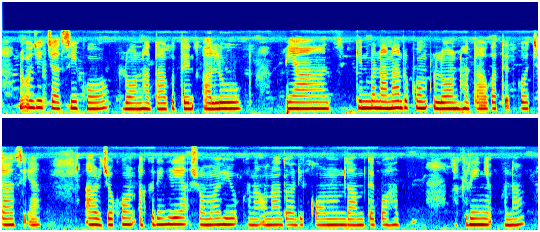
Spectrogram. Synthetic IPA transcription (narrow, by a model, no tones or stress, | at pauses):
nɔʔɔd͡ʒit͡ʃasikɔ | lɔnɦat̪akɔt̪ɛalut | pijad͡ʒkinbananaɾɔkɔmlɔnɦat̪a̰ɔkat̪ɛt̪̚kɔt͡ʃasɛ̰ʔaː | ɾd͡ʒɔkʰɔnakʰɾiɲɾɛjaʔsɔmɔjɦujuʔkanaʔɔnad̪ɔəɖikɔmd̪amt̪ɛkɔɦa | akʰɾiɲuʔkana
